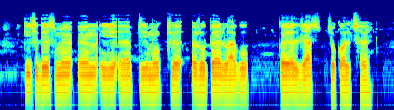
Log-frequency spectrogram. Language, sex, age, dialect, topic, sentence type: Maithili, male, 31-35, Bajjika, banking, statement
